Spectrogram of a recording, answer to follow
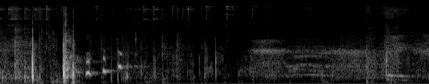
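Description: A few sharp knocks and clicks on a hardwood floor, two loud ones in the first second then smaller ones, as a dog scrambles after and bumps a giant tennis-ball toy; then quieter.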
